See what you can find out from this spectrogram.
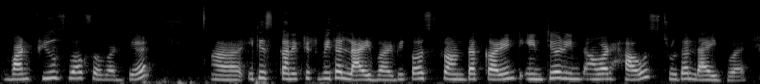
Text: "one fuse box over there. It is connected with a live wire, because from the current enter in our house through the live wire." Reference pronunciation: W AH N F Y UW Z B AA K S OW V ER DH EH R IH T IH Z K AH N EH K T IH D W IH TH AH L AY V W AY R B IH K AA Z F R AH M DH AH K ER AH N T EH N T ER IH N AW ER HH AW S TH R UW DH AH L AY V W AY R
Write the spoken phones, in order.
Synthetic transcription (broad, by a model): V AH N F Y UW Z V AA K S OW V ER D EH R IH T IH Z K AH N EH K T IH D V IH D AH L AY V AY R B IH K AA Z F R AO M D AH K ER AH N T EH N T ER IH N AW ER HH AW S T R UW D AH L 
